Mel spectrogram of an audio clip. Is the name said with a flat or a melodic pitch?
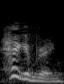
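melodic. The name is said with a melodic pitch. The speaker calls it right.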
